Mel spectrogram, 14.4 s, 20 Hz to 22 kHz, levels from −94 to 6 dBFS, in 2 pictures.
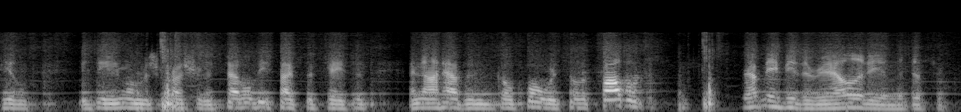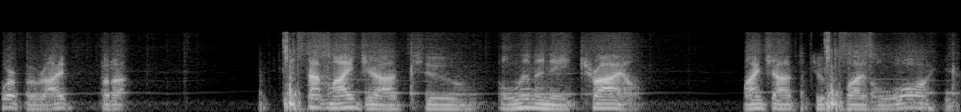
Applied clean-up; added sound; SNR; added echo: neural mask model RNNoise.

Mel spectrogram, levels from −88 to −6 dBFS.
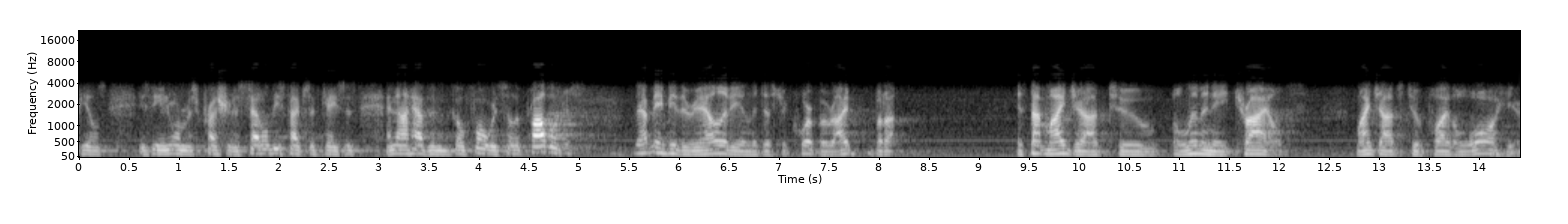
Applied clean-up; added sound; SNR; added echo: none; none; none; none.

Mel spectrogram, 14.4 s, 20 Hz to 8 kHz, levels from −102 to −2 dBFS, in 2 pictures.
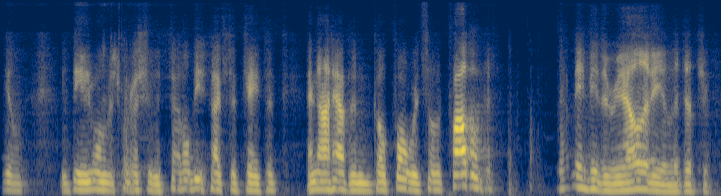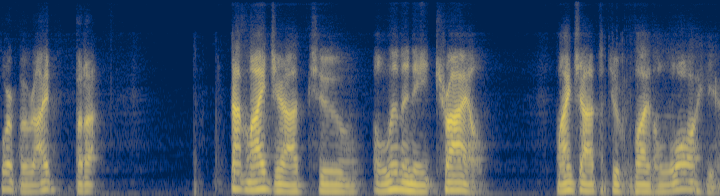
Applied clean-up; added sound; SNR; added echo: neural mask model DeepFilterNet 3.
